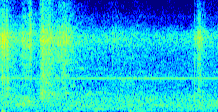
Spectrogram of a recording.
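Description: Quiet outdoor background: a steady faint hiss, with one sharp click right at the start and a fainter one about half a second later.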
